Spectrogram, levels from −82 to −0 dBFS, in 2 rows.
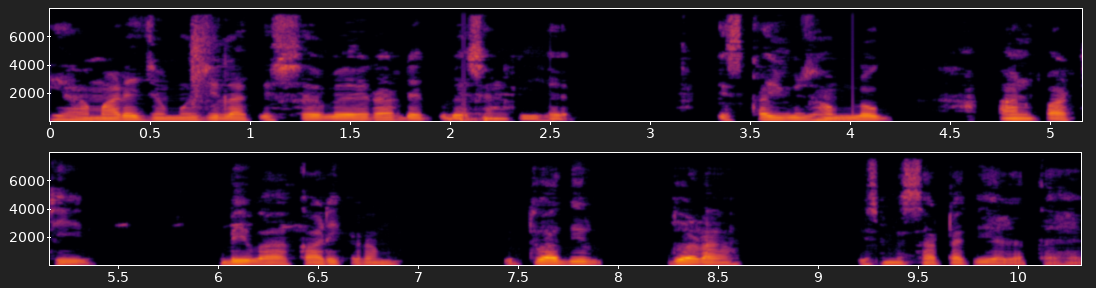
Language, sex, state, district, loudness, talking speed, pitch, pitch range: Hindi, male, Bihar, Jamui, -27 LUFS, 135 wpm, 125 Hz, 120-135 Hz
